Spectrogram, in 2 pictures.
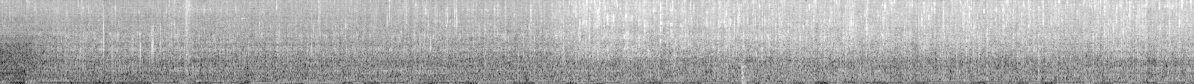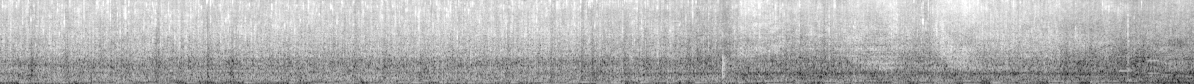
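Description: Eggplant and onion sizzling in a hot frying pan as they are stir-fried with a spatula; the sizzle gets louder about seven seconds in.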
